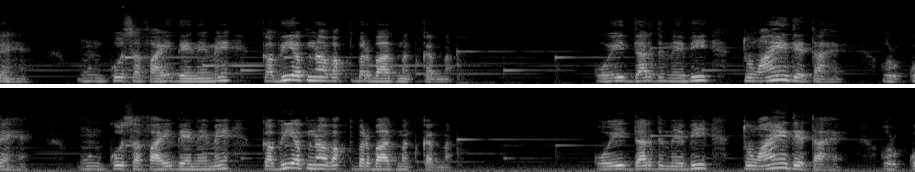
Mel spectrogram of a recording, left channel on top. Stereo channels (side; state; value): right; noise; rumble, 22 dB below the sound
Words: हैं, उनको सफाई देने में कभी अपना वक्त बर्बाद मत करना। कोई दर्द में भी दुआएं देता है और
